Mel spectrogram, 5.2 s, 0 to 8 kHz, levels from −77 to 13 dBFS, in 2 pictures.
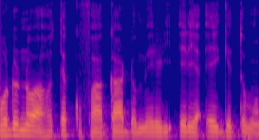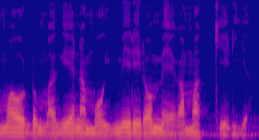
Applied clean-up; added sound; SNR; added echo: none; none; none; none.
